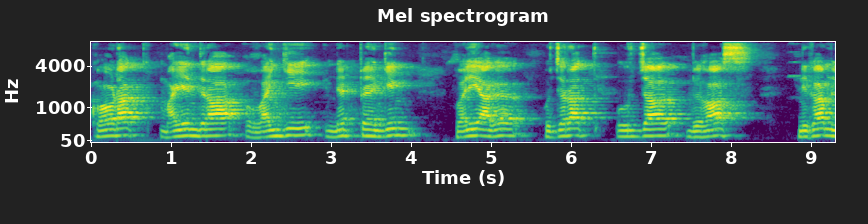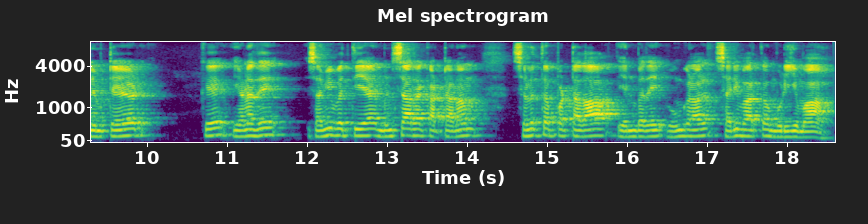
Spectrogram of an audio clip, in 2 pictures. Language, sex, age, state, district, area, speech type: Tamil, male, 45-60, Tamil Nadu, Theni, rural, read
